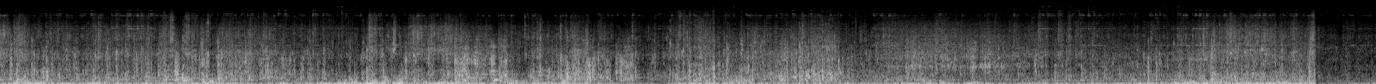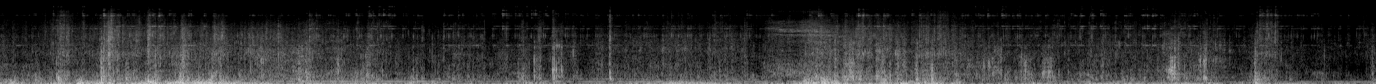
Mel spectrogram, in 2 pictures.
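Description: Bicycle tyres crunch and rattle over a rocky dirt trail.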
